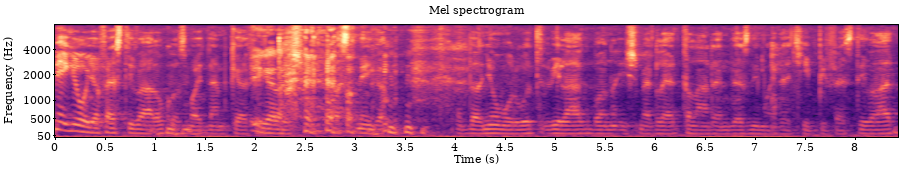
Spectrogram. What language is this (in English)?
Hungarian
